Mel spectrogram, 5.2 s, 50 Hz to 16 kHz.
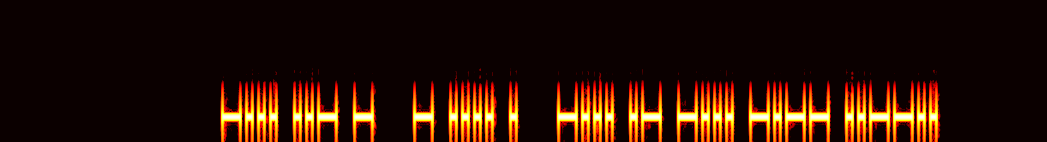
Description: Morse code, heard as a keyed tone, about 37 wpm, 700 Hz. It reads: BUT THE BABY?
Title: Sentences from Top 1300 Words 40wpm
